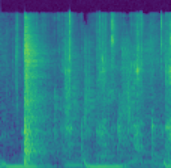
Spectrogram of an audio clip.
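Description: Handheld manual can opener cranking around a steel can: a sharp click about a third of a second in, then faint irregular clicks and scrapes, over background music with a steady low bass.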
